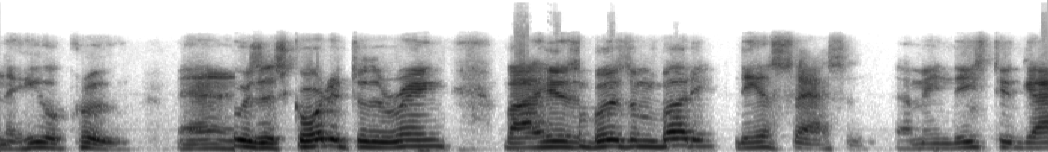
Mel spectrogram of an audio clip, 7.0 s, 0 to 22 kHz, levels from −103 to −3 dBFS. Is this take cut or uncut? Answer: cut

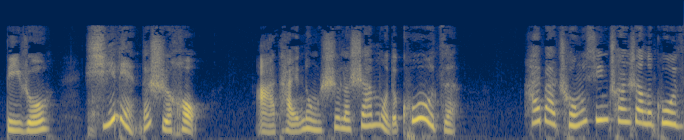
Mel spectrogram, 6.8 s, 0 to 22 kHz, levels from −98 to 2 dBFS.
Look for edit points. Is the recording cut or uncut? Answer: uncut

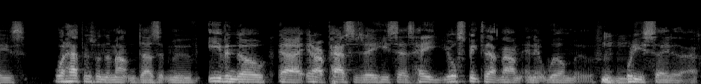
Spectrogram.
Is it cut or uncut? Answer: cut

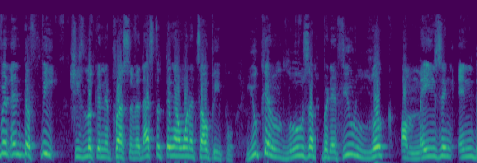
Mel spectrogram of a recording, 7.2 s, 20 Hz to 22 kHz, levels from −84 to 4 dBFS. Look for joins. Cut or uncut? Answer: cut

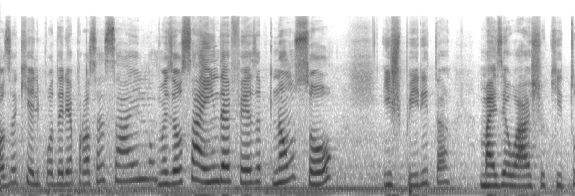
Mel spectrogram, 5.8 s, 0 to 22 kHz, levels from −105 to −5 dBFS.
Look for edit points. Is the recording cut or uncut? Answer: cut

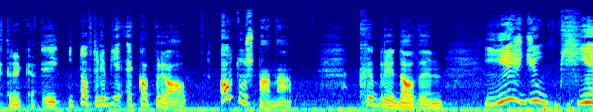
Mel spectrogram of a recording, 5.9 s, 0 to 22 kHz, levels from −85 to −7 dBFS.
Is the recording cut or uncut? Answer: cut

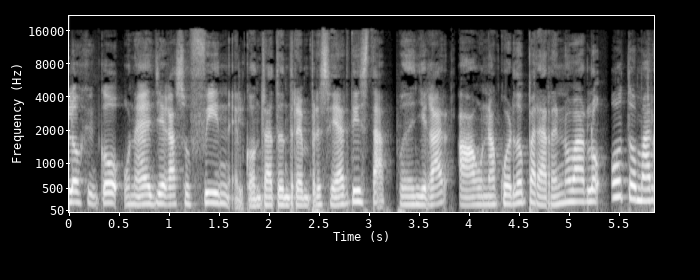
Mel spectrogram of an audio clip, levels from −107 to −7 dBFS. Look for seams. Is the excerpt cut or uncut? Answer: uncut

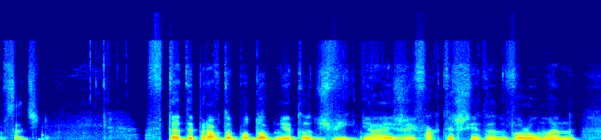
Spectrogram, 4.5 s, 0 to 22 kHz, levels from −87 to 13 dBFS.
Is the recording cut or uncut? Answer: cut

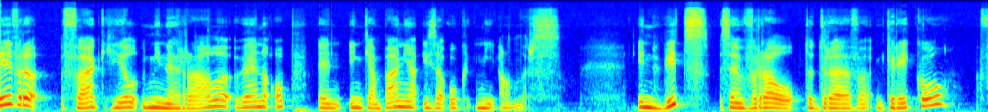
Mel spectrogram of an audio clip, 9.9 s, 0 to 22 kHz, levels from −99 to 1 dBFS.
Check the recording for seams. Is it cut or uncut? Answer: uncut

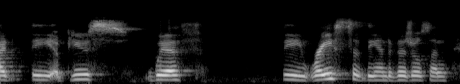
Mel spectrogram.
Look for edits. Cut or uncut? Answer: uncut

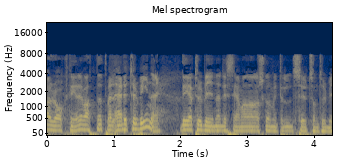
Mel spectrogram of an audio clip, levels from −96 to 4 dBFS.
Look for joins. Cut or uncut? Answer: uncut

